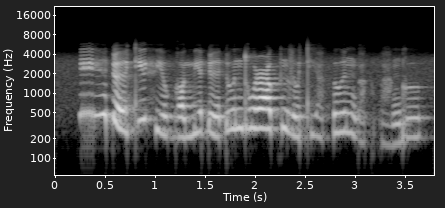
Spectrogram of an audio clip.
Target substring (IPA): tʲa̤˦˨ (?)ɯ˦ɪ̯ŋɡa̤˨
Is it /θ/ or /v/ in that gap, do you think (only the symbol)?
θ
